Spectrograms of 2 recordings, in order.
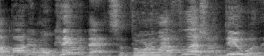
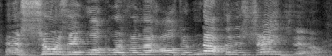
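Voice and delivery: louder, higher preaching push; preaching at full force; 3 semitones higher, 4 dB louder than usual. Acted. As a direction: drive it home to the congregation.

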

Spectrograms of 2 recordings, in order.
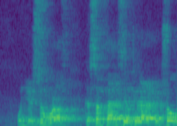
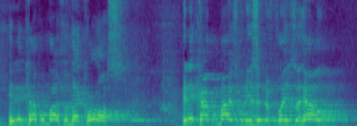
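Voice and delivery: raised, high-pitched preacher's cry; fiery preaching; 5 semitones higher than usual. Acted. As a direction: preach it hard to the congregation. Preaching at full force.

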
